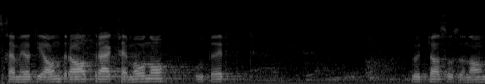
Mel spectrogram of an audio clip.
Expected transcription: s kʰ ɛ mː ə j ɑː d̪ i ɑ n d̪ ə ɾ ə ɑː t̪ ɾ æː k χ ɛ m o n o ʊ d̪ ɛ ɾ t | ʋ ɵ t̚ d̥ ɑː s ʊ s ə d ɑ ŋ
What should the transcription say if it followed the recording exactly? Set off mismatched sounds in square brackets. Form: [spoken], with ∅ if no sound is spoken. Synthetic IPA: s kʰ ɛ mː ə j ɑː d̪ i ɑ n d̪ ə ɾ ə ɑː t̪ ɾ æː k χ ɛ m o n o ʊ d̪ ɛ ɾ t | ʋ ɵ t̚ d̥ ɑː s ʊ s ə [n] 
